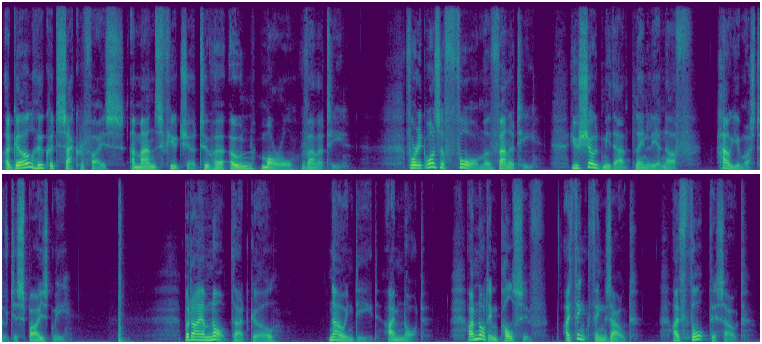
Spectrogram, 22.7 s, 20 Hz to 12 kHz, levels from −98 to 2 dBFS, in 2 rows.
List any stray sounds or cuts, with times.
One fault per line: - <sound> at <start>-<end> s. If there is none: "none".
- thud at 13.1-13.4 s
